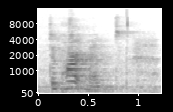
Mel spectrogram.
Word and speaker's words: department: bad in that word Department Department Department Department you see the little side here show you that department the stress syllable is the second one the stress is on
